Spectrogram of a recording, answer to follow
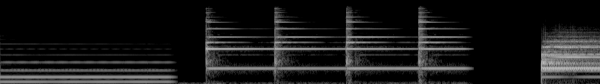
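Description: Sampled instrument notes played from a Nepali-instruments VST plugin: a held low tone lasting under two seconds, then four bell-like struck notes about three-quarters of a second apart, then a brighter sustained ringing tone starting near the end.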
